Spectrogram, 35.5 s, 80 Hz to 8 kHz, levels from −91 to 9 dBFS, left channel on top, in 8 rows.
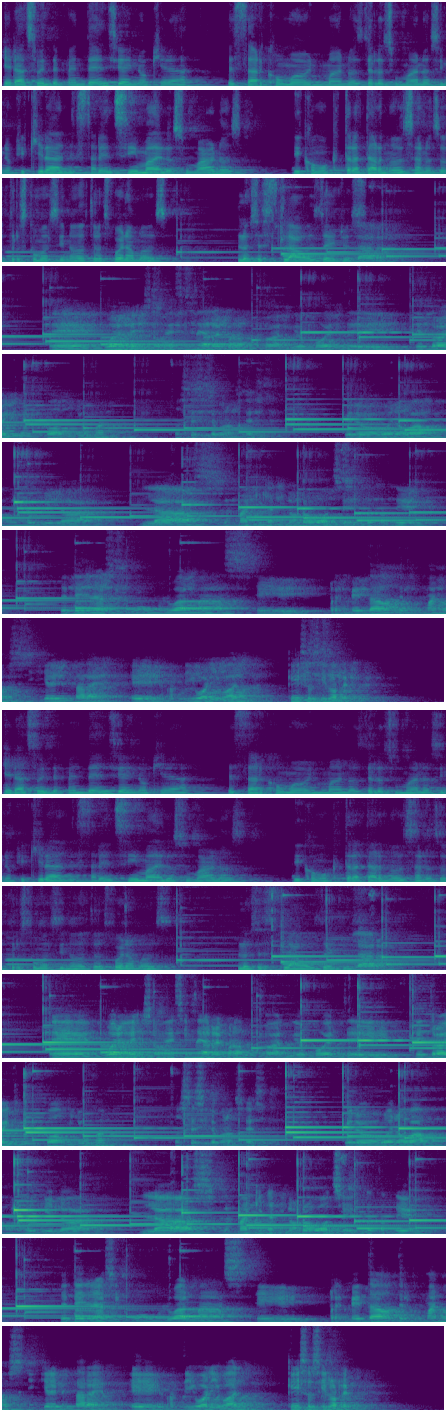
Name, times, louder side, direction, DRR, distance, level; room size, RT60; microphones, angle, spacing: voice 1, 0.0-1.9 2.3-6.8 7.4-10.5 11.2-12.5, left 1 dB, 80° left, 10 dB, 2.0 m, -37 dB
sound 1, 8.9-9.3 10.6-28.8, right 6 dB, 50° right, 1.8 m, -34 dB
voice 2, 12.4-12.7 13.8-17.2 17.4-17.9 18.2-18.9 19.5-20.4 21.2-23.1 23.6-26.4 27.2-29.6 29.9-33.5 33.9-34.7, right 2 dB, 85° right, 5 dB, 6.2 m, -37 dB
23.0 x 22.0 x 8.9 m, 0.92 s
head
